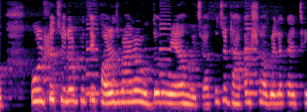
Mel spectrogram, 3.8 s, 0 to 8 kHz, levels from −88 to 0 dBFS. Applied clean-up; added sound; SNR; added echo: classical method WPE with log-MMSE.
